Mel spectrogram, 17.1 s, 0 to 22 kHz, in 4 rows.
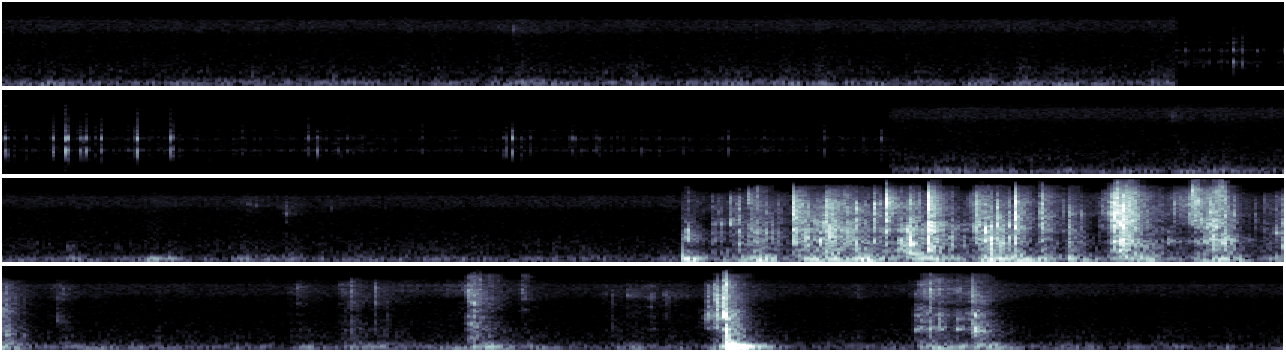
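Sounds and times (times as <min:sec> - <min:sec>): paper crinkling and rustling: 0:10.8 - 0:13.0, 0:15.9 - 0:16.1.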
